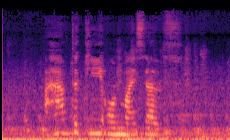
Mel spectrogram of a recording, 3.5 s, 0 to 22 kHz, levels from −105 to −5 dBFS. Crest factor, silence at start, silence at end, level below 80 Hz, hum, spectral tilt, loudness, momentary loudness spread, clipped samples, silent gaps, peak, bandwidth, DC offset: 16 dB; 0.05 s; 0 s; -34 dBFS; none; -6.5 dB/octave; -27 LUFS; 15 LU; under 0.1%; none; -10 dBFS; 14 kHz; under 0.1%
